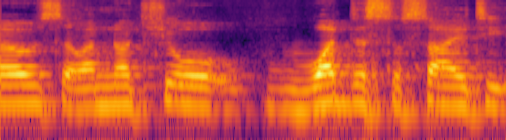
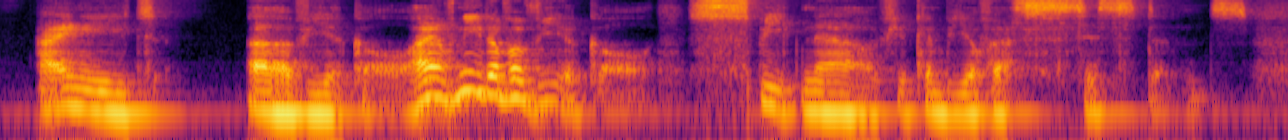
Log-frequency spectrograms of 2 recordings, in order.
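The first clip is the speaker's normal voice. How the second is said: put-on lisping voice, much lower pitch; 5 semitones lower than usual. Telling a story where Cobra Commander walks in, doing Cobra Commander lisp voice. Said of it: "what's with the lisp?".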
